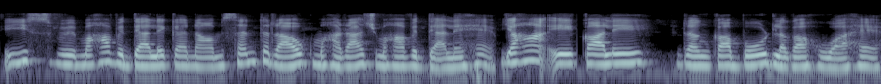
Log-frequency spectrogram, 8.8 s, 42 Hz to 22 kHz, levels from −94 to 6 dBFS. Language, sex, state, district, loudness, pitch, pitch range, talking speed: Hindi, female, Maharashtra, Sindhudurg, -26 LUFS, 175 Hz, 165-195 Hz, 120 wpm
